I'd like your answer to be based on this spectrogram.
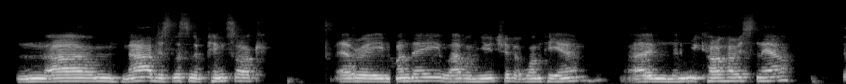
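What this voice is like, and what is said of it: Speaks with a foreign accent. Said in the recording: “you have an accent that like more people want to listen to than me”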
